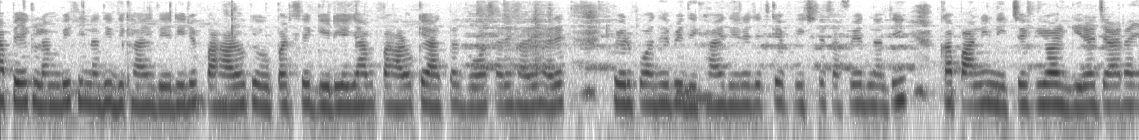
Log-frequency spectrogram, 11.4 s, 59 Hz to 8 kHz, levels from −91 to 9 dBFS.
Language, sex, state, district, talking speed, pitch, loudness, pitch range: Hindi, male, Chhattisgarh, Korba, 245 wpm, 200 Hz, -25 LUFS, 195-210 Hz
